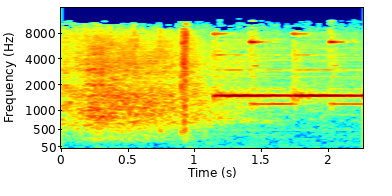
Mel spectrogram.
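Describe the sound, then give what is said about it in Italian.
A burst of rushing noise gives way to a loud electronic telephone ring, a steady tone with bright warbling pulses repeating about every half second, clear with no voices. “Uh, telefono degli elogi, era una settimana che non si sentiva”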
